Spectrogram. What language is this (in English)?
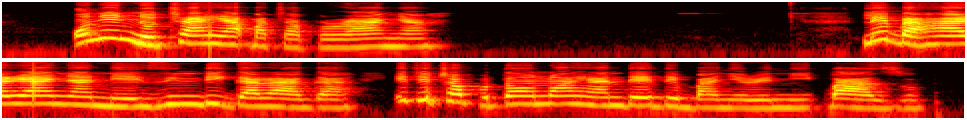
Igbo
